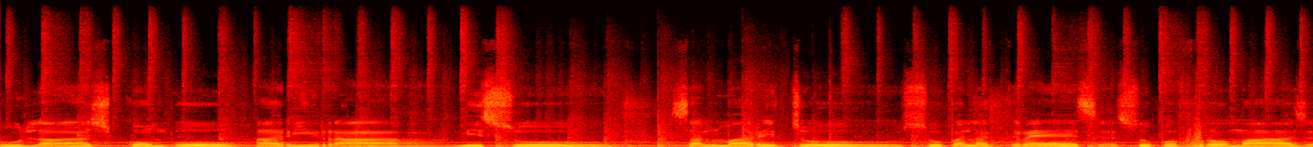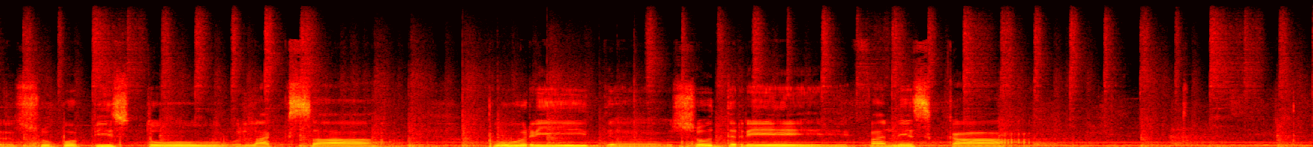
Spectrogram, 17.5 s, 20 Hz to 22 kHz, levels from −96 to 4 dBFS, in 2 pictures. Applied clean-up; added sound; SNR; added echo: none; Organ + Drum / Drum kit; 12 dB; none.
